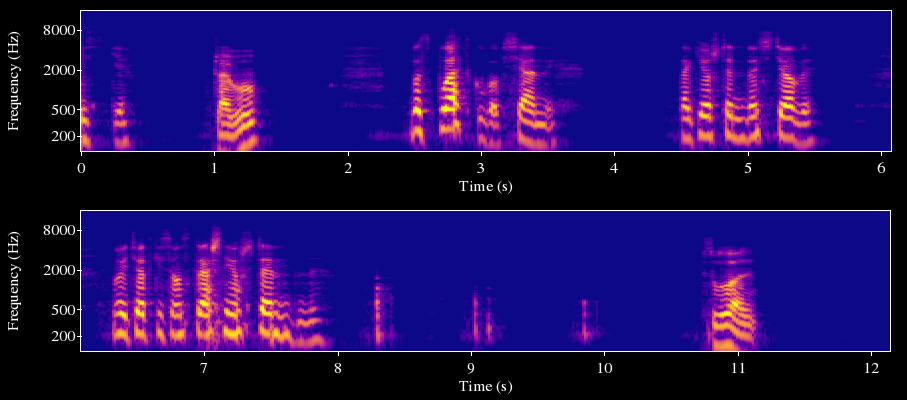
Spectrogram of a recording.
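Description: A man talks calmly at close range.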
